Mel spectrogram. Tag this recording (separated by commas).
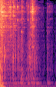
Glass, Shatter, Crushing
